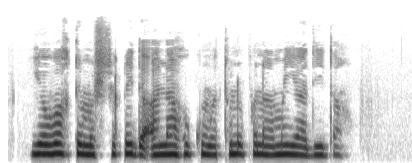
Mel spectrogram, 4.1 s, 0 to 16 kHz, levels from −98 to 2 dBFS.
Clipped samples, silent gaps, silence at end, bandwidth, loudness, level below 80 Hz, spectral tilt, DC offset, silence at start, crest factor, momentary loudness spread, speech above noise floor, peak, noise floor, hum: under 0.1%; none; 0.75 s; 6.4 kHz; -18 LUFS; -72 dBFS; -9 dB/octave; under 0.1%; 0.3 s; 14 dB; 6 LU; 55 dB; -4 dBFS; -72 dBFS; none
